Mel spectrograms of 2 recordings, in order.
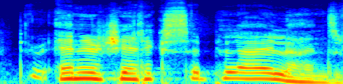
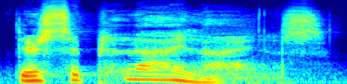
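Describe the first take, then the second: First: Said in the usual way. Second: Slow, breathy secret whisper; hushed, half-voiced warning. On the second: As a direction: lean in and let them in on a secret. Secretive reveal in tarot reading.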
